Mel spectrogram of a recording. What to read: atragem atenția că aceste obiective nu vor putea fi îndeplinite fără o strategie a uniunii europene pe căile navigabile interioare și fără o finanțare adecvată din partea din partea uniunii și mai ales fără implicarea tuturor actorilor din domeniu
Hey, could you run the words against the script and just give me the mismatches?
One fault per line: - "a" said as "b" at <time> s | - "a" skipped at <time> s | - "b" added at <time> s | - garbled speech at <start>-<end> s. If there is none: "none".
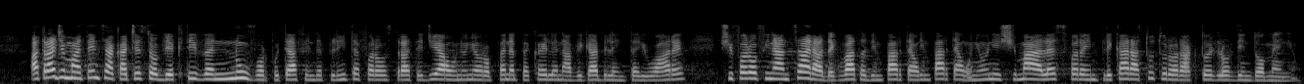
none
